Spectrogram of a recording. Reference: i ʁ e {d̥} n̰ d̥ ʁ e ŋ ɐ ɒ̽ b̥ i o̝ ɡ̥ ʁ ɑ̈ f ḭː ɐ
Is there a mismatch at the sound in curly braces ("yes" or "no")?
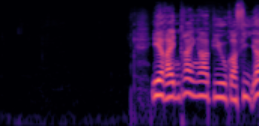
yes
